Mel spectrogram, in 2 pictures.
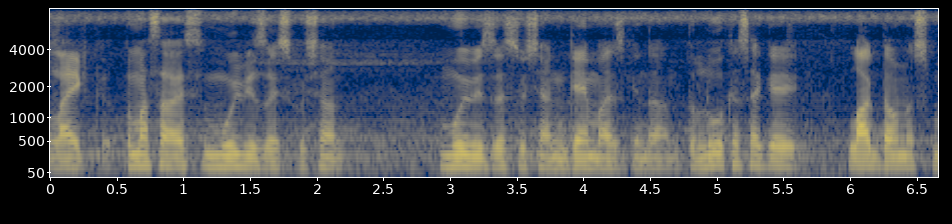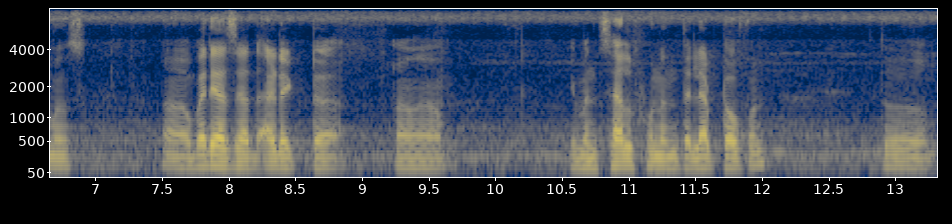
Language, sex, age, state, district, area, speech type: Kashmiri, male, 18-30, Jammu and Kashmir, Baramulla, rural, spontaneous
